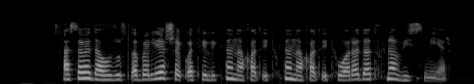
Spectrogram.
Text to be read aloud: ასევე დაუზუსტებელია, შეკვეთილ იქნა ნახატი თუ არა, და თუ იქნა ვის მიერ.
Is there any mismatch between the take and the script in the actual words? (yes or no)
yes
